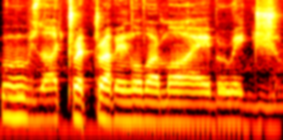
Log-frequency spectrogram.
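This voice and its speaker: A man's gruff, put-on character voice at medium pitch and a very slow pace, against clear background noise. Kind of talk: storytelling, fairy tale. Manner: roaring, gruff.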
